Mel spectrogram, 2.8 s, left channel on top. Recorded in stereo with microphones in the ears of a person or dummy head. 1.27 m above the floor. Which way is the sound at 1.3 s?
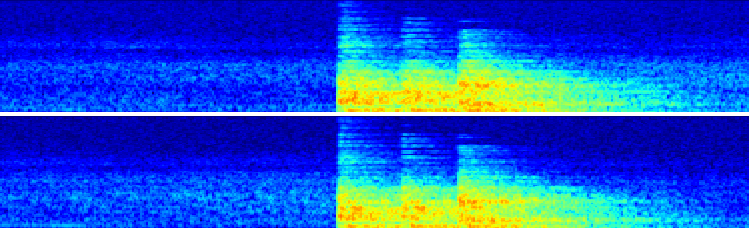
15° right (ahead or behind).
